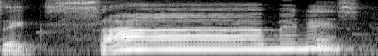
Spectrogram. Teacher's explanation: And because the acento never moves from that particular syllable, if you are adding an extra syllable, now the acento in this particular case, exámenes, will fall into the third to last.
